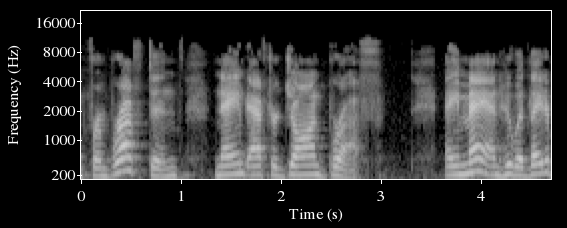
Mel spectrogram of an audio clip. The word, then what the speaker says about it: Brough: it rhymes with Huff, Brufton. The residents changed the town's name from Brufton, named after John Bruff, a man who would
